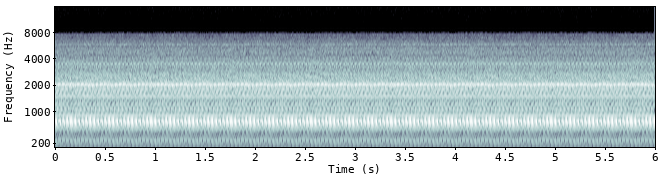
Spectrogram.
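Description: Loud, steady, rapid mechanical buzzing pulses at about 158 a minute, the typical gradient knocking of an MRI scanner during a brain scan.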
